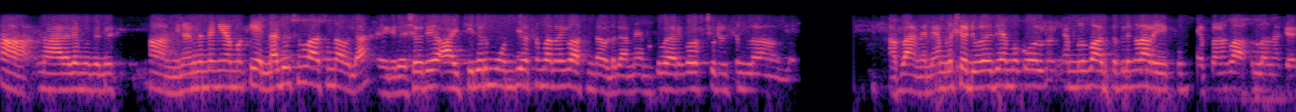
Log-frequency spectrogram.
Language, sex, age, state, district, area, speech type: Malayalam, male, 30-45, Kerala, Malappuram, rural, conversation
